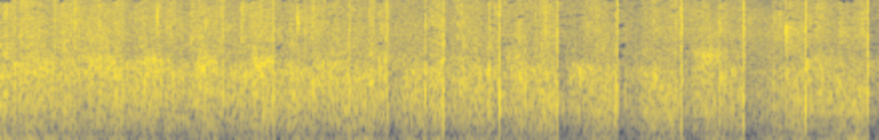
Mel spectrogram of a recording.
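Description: An audience at a Norwich Academy event applauds steadily for several seconds, a dense, sustained wash of clapping with a few sharper individual claps standing out, fairly loud throughout with no talking.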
